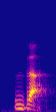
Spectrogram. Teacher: That's a fricative, meaning continuous airflow. And then I'm following that word up with a tiny little schwa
